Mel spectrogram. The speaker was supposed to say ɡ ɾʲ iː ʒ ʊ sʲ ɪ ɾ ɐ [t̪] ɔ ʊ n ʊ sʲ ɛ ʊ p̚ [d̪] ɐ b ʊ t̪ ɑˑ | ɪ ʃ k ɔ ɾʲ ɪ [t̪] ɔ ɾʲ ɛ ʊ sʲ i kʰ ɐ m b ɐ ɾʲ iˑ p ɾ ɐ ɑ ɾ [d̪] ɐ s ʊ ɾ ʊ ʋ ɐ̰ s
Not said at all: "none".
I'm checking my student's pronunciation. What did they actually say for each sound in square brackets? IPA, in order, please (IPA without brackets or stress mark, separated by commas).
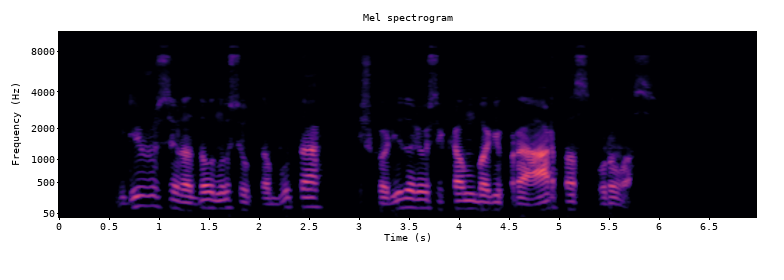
d̪, t̪, d̪, t̪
